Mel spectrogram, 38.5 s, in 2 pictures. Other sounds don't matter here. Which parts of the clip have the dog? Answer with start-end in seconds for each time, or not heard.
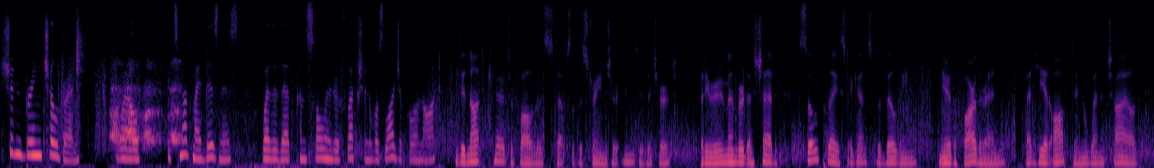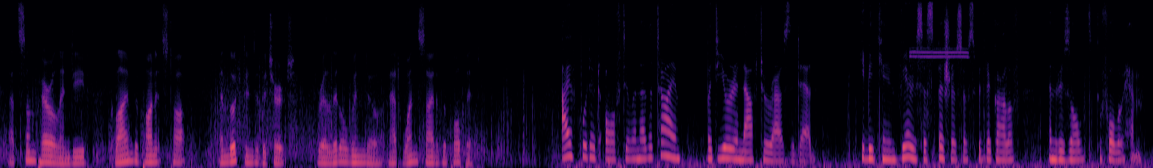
1.2-3.0.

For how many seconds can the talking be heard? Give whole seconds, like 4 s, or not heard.
36 s.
